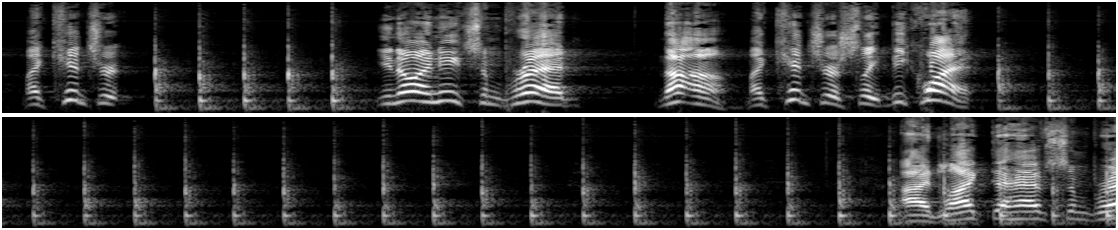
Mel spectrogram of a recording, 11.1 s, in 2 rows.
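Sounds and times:
speech: 0.1s - 1.0s, 1.9s - 4.9s, 10.1s - 11.1s
knocking on a door: 0.8s - 1.8s, 5.0s - 11.1s.

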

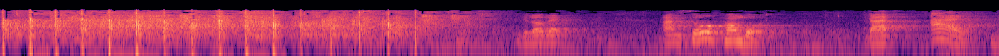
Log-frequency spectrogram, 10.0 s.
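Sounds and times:
audience applause: 0.0s - 4.8s
speech: 5.3s - 5.8s, 6.6s - 7.8s, 8.7s - 9.9s.

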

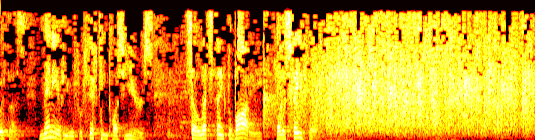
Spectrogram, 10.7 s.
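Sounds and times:
speech: 0.0s - 6.8s
audience applause: 5.3s - 10.7s.

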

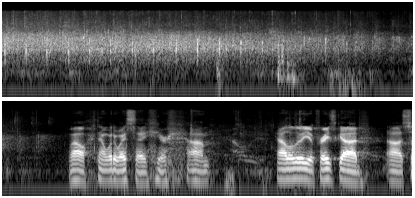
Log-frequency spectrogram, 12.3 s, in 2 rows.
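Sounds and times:
audience applause for a speaker at a church gathering: 0.0s - 7.0s
speech: 7.2s - 9.4s, 10.3s - 12.3s.

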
